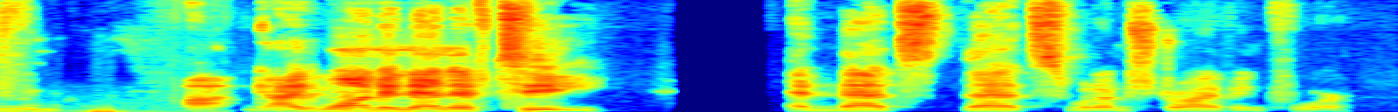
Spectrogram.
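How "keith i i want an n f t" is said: raspy, scratchy put-on voice, high and drawn-out. Imagining mom asking for an NFT: raspy impersonation of mom. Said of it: "my raspy impersonation of my mom".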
